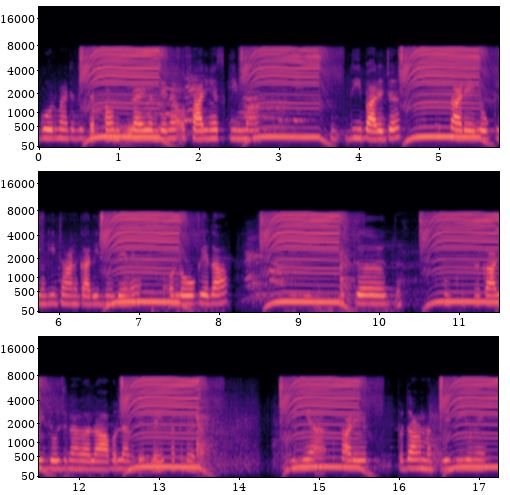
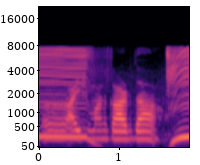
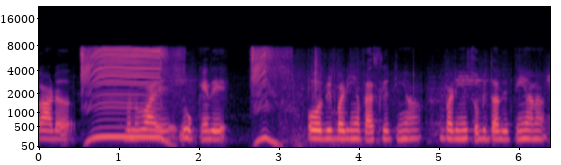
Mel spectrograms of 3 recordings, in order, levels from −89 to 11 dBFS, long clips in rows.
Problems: constant background noise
